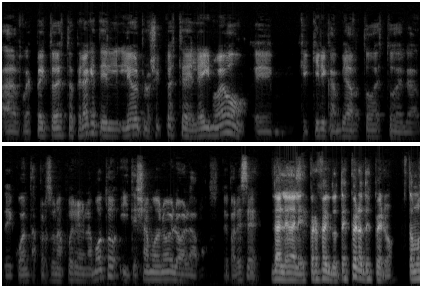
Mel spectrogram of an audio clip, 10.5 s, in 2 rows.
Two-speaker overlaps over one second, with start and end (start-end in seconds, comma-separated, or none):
none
